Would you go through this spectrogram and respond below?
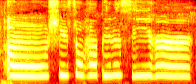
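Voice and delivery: high, slow, tender coo. Real, not acted. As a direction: coo over the reunited calf. Cooing at cow and calf.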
